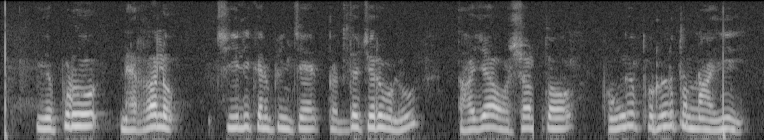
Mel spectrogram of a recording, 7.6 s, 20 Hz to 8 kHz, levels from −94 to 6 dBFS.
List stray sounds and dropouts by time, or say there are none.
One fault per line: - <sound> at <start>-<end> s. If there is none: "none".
- dropout at 5.3-5.4 s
